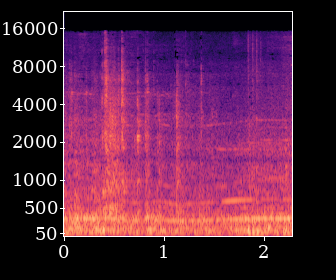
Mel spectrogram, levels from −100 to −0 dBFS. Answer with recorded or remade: recorded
